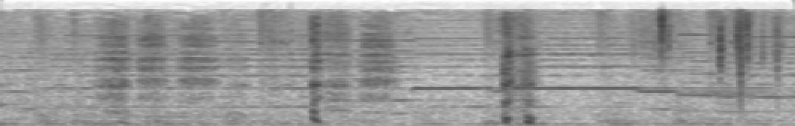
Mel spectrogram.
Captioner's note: panting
